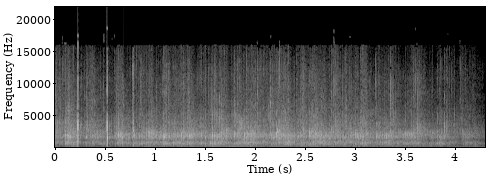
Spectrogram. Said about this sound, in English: And so can we give our trustees just a round of applause for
